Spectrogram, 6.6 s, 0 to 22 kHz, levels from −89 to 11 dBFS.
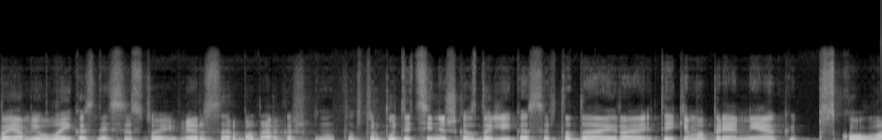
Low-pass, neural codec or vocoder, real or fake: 14.4 kHz; autoencoder, 48 kHz, 128 numbers a frame, DAC-VAE, trained on Japanese speech; fake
